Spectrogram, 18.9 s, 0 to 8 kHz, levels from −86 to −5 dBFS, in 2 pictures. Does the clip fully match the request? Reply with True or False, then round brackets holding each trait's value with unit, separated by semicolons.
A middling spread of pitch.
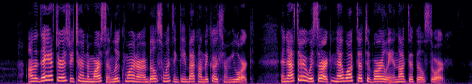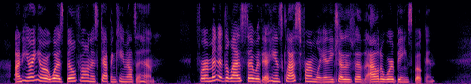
True (3.7 semitones)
